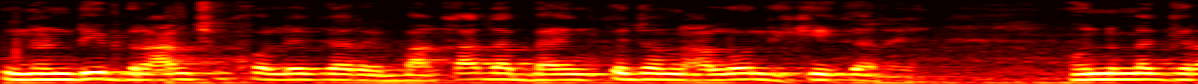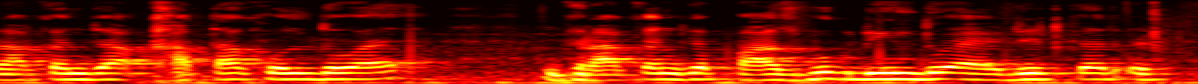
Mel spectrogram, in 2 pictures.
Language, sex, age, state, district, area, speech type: Sindhi, male, 30-45, Maharashtra, Mumbai Suburban, urban, spontaneous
